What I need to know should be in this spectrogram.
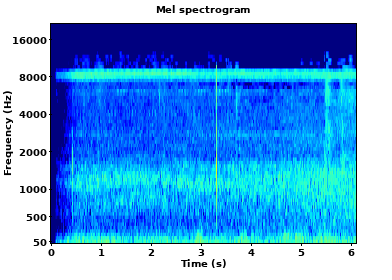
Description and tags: bugs at night
Natural ambiance provided by
our insect friends.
